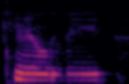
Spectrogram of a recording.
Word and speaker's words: Ceilidh: So it it's pronounced Ceilidh, not spelled that way, but it's a lively Scottish gathering, Scottish style gathering filled with fiddle music, dancing, storytelling.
